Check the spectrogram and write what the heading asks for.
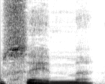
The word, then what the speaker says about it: sème: tout seul et qu'on sème. Ça s'écrit S-E-M-E, comme les petites graines, et aussi S'-A-I-M-E.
